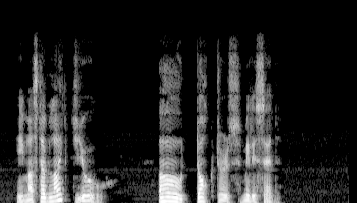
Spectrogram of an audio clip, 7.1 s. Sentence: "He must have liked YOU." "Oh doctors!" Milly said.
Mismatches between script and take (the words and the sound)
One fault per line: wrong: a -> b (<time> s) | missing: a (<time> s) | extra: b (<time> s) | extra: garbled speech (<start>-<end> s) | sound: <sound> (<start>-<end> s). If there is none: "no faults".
no faults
